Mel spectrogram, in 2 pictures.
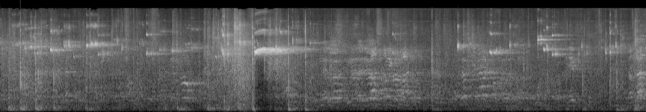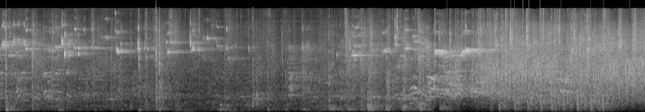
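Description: Shoes squeak on a hall floor.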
